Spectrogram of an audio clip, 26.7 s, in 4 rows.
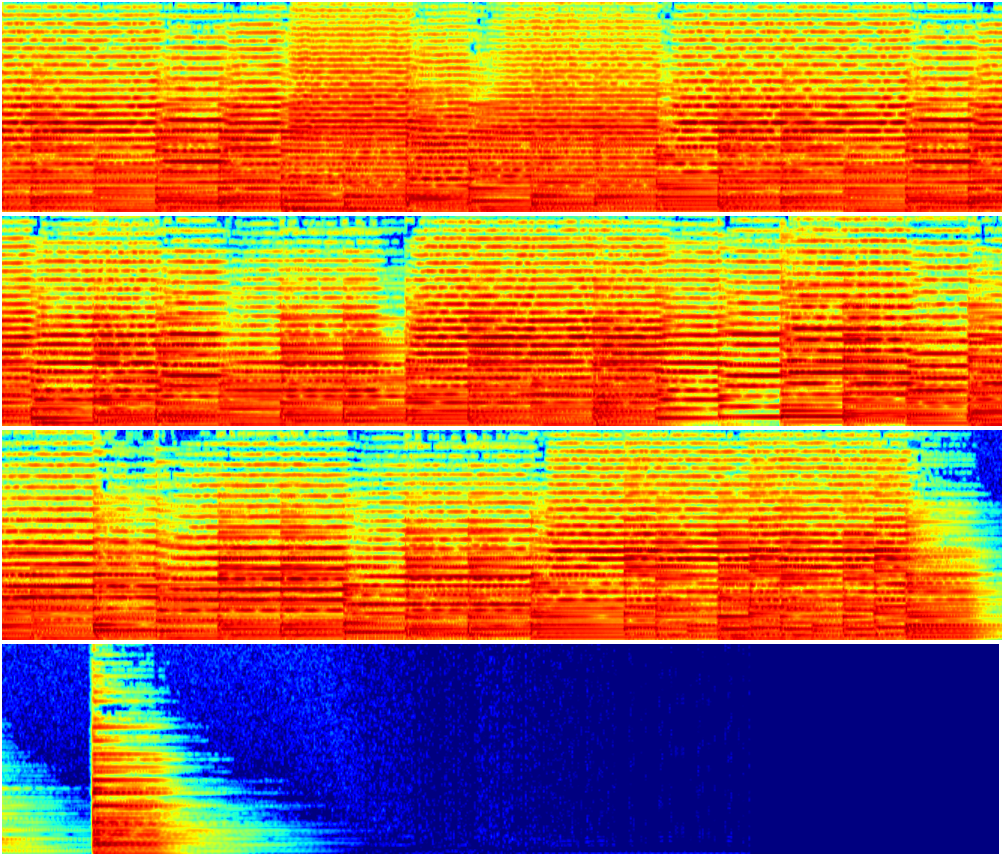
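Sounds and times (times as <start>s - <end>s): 
sea trumpet: 0.0s - 20.0s.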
